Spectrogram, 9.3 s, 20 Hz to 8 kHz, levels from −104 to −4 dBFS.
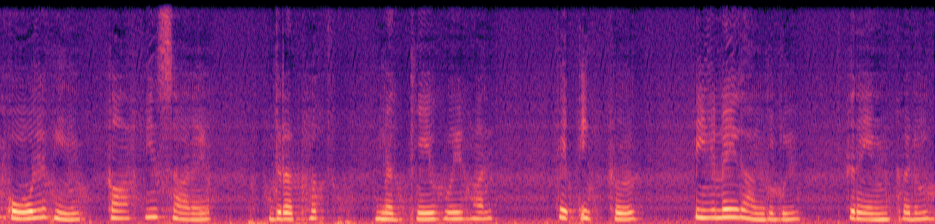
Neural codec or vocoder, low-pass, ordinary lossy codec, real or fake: codec, 16 kHz, 1 kbps, FunCodec, trained on Chinese and English, 50 frames a second; none; none; fake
